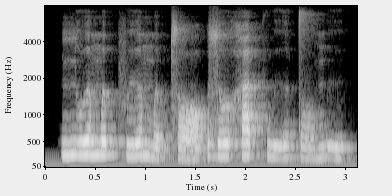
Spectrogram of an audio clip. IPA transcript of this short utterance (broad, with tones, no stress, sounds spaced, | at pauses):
ɲ u˧ ə̯ m ə˦˥ p̚ f ɨ˨˦ ə̯ m ə˨˩ p̚ s ɔ˧˩˨ | z o˧ h a˦˥ t̚ k w ɨ̤˨˩ ə̯ t̪ ɔ̤˨˩ m ɨ̤˨˩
